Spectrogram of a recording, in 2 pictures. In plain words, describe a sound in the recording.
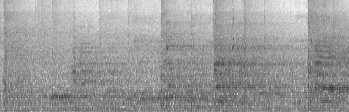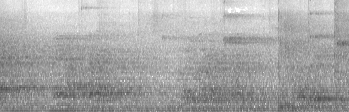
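Men talk and call out across the hall.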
